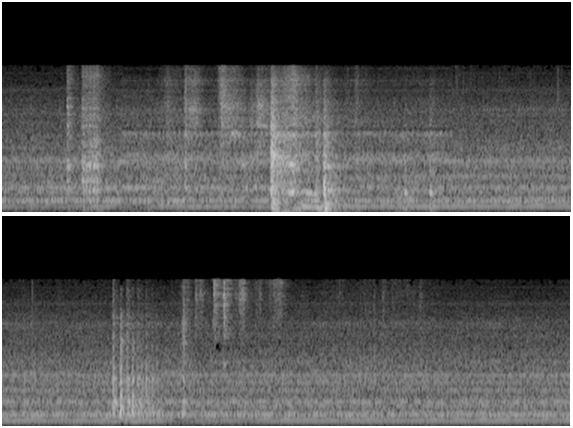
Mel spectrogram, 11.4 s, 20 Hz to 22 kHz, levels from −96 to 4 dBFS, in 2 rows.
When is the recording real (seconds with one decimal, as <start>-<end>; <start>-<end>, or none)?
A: 0.0-1.2; 4.5-11.4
